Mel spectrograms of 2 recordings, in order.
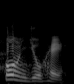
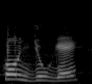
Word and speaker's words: cónyuge: el cónyuge o la cónyuge y como escucharon esa es la pronunciación adecuada de este término cónyuge y no conyugue como a veces se oye indebidamente en determinados ámbitos por esa razón también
